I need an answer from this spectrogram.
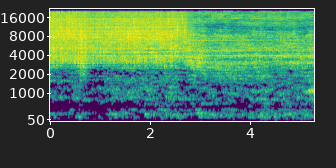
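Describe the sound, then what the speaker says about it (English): A newly installed French-style kitchen faucet is turned on, and water runs in a steady, bright hiss into the sink, easing slightly softer partway through and continuing alone without talk. "now I'm just going to turn the water back on and see if I did it right"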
